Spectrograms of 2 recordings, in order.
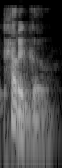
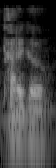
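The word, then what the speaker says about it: Paragot: is the story of Perrigo the beloved vagabond please pronounce his name French fashion and if I have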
